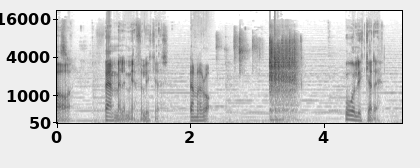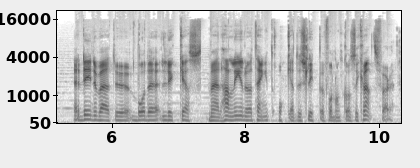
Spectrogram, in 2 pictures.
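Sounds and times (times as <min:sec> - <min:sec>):
speech: 0:00.0 - 0:02.8, 0:04.3 - 0:10.3
dice rolled across a hard surface: 0:02.7 - 0:03.7.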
